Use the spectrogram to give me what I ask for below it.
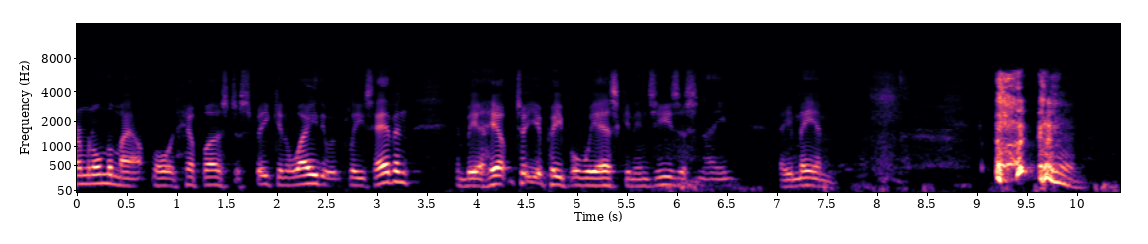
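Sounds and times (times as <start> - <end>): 
speech: 0.0 - 8.3
harsh broadband coughs: 9.2 - 10.2.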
